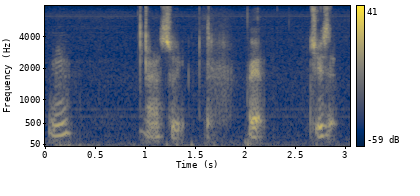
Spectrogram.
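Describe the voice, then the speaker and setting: A woman's voice: a little slow, poor audio. A young woman casually commenting on her gameplay, rambling with exclamations and muttered asides at her computer mic. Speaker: let's play host.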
